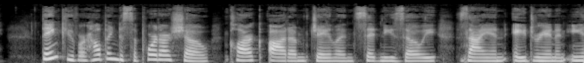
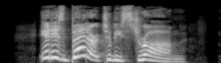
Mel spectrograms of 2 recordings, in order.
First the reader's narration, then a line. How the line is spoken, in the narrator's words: Thor bellowed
